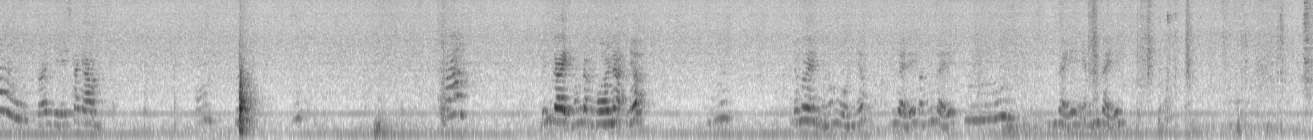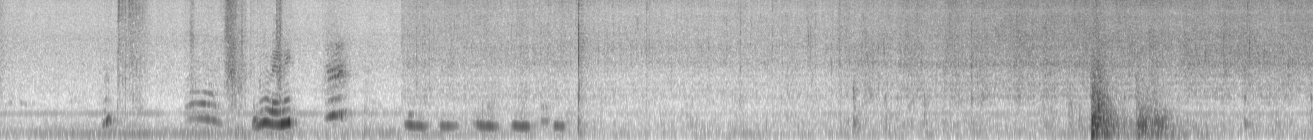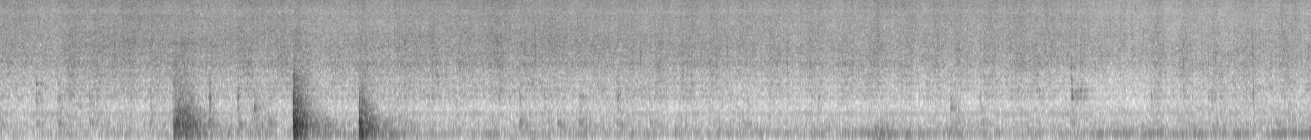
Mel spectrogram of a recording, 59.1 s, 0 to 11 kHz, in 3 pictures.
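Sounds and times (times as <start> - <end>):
meat sizzling in a pan: 0.0 - 17.2, 25.6 - 59.0.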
